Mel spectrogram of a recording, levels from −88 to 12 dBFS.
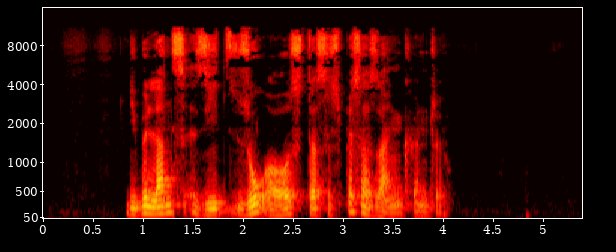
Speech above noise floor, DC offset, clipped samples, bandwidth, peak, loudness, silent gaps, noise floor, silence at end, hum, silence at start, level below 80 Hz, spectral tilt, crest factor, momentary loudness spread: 51 dB; under 0.1%; under 0.1%; 11.5 kHz; -6 dBFS; -25 LUFS; none; -78 dBFS; 1.35 s; none; 0.85 s; -58 dBFS; -4 dB/octave; 22 dB; 16 LU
